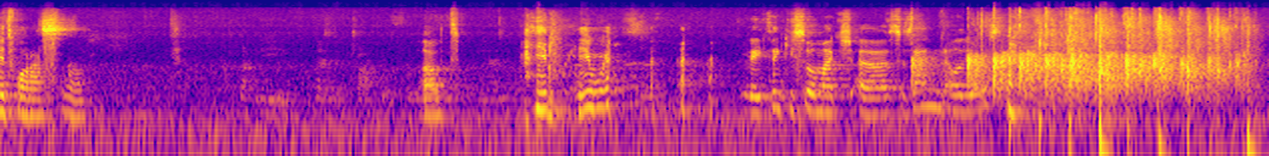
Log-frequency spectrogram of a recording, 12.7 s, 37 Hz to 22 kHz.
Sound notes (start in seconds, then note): 9.2 applause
